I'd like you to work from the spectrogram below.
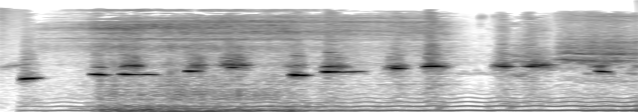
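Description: Melodic whistling of a tune: a lively run of many short, clear, high notes rising and falling over a steady low sustained tone, with no talking.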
